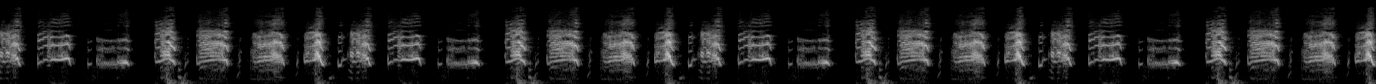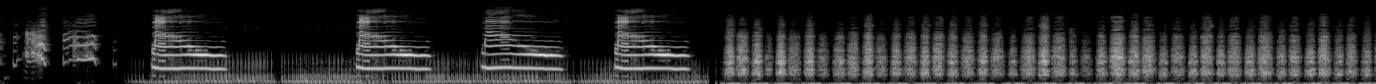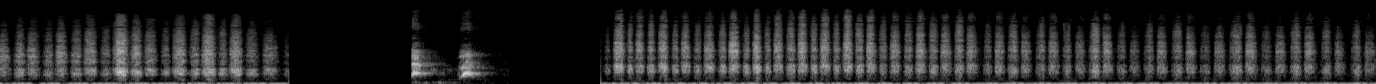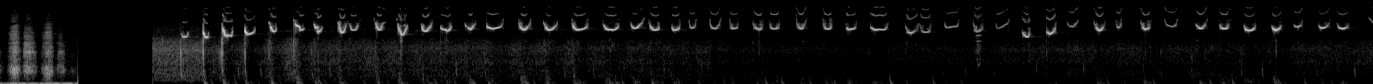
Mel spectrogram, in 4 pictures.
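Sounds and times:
young monkey chirping: 15.1 - 20.8, 43.1 - 55.0
dog whining and panting: 15.1 - 20.9, 43.1 - 55.0
kitten meowing: 15.1 - 20.9.

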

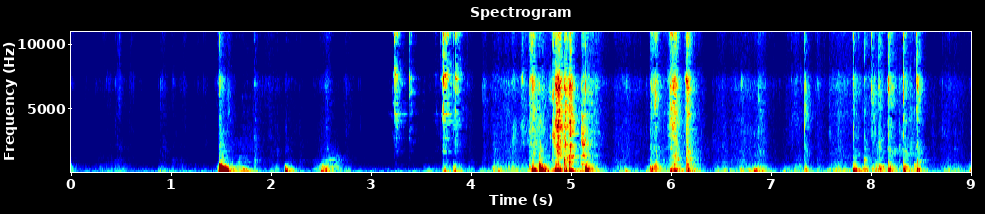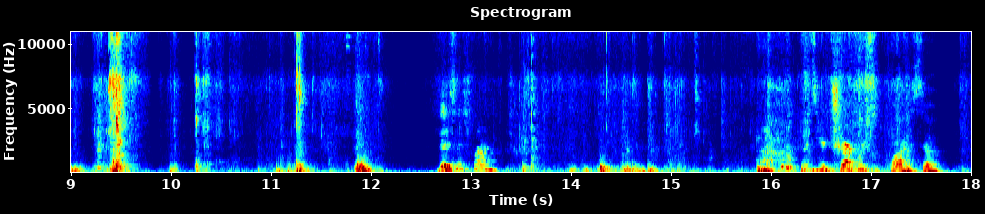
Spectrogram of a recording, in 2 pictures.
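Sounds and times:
cardboard box and paper rustling: 13.0 - 18.0.

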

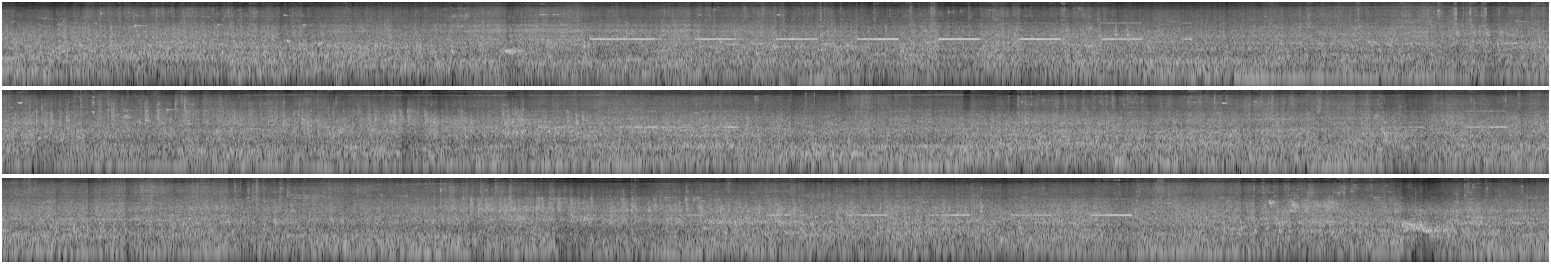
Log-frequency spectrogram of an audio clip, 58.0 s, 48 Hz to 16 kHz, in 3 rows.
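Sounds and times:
diesel engine under load: 0.0 - 58.0
steel tracks clattering: 0.0 - 58.0
reversing alarm beeps: 6.6 - 15.0, 26.0 - 28.8, 36.8 - 38.4, 48.2 - 54.0.

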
